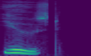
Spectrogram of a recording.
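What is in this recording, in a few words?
"used", American English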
